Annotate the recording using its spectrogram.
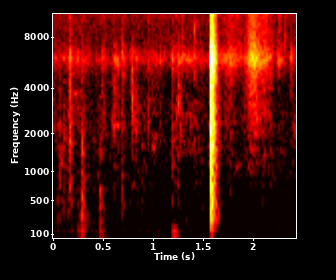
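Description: Faint small handling noises, then one short, sharp knock or click about one and a half seconds in.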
